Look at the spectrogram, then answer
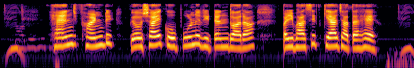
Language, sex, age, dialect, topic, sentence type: Hindi, female, 18-24, Garhwali, banking, statement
